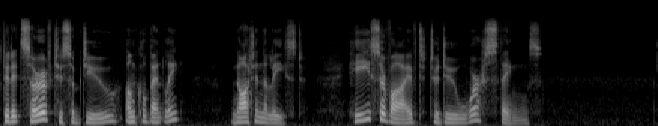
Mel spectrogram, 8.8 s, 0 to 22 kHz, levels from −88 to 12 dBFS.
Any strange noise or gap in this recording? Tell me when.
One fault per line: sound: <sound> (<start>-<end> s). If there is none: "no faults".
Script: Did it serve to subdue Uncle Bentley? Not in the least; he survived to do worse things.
no faults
